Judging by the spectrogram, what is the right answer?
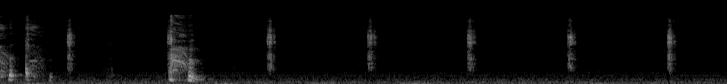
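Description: A person coughing twice in the first two seconds, then a clock ticking once a second.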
